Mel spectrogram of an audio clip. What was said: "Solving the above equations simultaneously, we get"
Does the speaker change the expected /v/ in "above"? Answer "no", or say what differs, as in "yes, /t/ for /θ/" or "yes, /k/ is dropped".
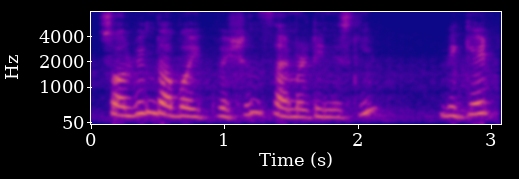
yes, /v/ is dropped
